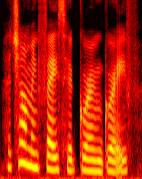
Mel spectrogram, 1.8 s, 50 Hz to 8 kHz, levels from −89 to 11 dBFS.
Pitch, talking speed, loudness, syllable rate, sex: 220 Hz, 200 wpm, -17 LUFS, 5.2 syllables/s, female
